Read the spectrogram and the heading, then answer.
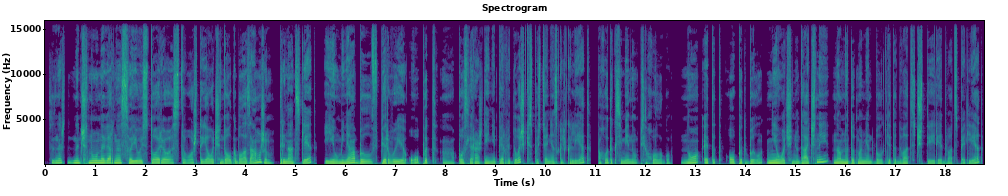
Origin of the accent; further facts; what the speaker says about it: Yekaterinburg, Sverdlovsk Oblast, Russia; Я из Екатеринбурга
